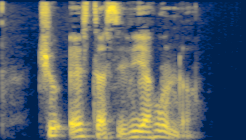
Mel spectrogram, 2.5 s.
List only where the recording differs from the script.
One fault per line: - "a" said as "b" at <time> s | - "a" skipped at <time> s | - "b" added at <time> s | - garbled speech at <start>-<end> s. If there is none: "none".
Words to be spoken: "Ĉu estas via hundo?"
none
